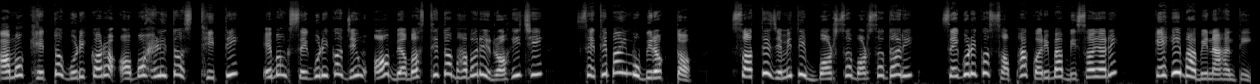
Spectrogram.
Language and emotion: Odia, angry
